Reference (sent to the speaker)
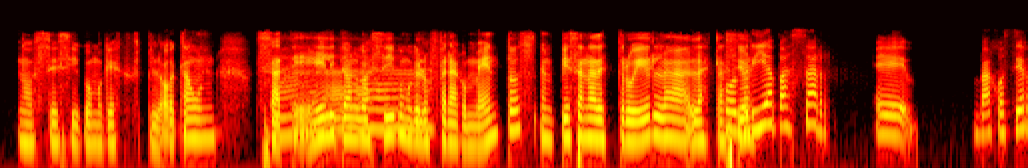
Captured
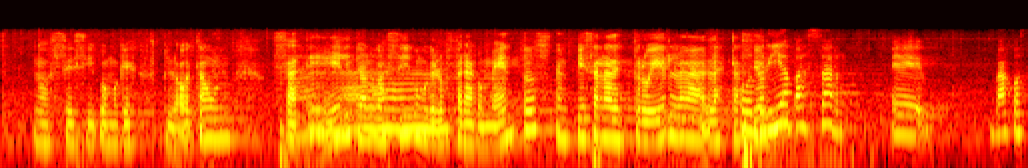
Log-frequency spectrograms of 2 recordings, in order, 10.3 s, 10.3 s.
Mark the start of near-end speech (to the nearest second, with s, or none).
none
